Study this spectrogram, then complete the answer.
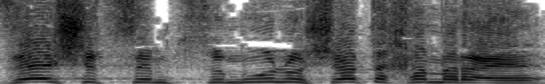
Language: Hebrew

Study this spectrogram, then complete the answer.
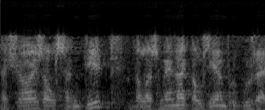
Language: Catalan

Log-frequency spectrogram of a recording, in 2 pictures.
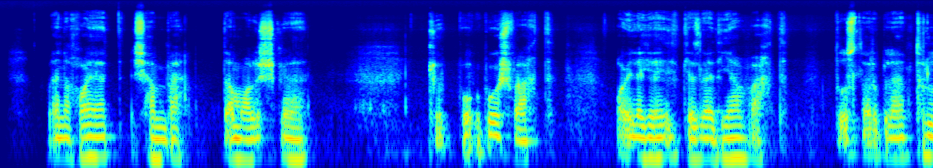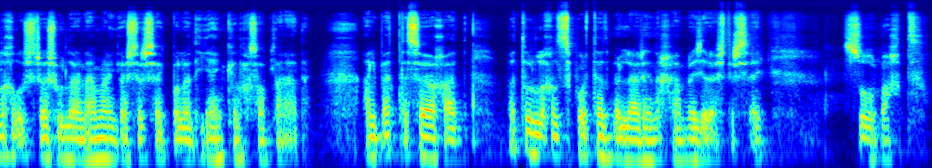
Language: Uzbek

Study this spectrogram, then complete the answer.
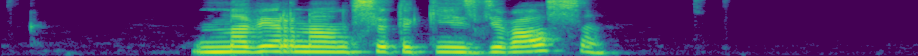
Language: Russian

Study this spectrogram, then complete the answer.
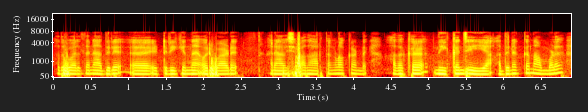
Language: Malayalam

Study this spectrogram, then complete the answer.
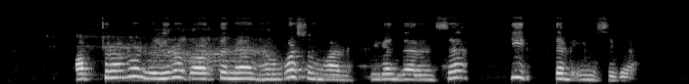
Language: Bashkir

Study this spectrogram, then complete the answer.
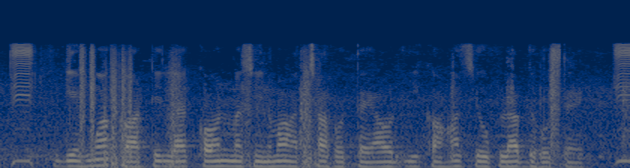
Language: Magahi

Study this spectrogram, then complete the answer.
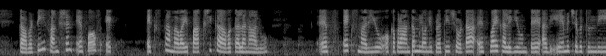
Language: Telugu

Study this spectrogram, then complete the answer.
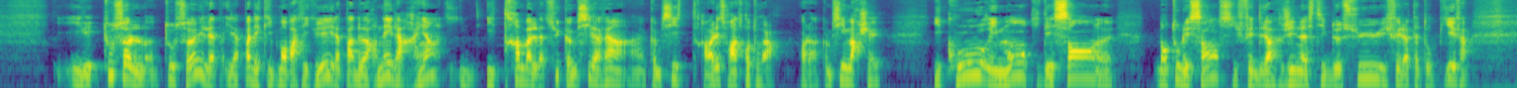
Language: French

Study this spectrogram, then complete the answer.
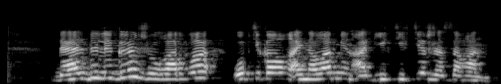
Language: Kazakh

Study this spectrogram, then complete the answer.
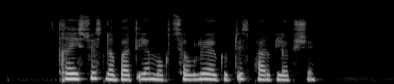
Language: Georgian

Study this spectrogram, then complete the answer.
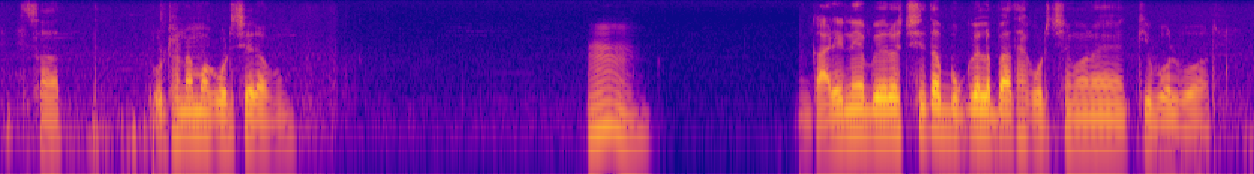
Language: Bangla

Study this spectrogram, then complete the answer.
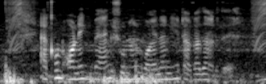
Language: Bangla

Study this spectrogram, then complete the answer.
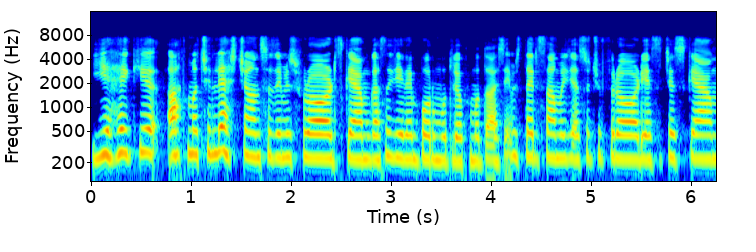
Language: Kashmiri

